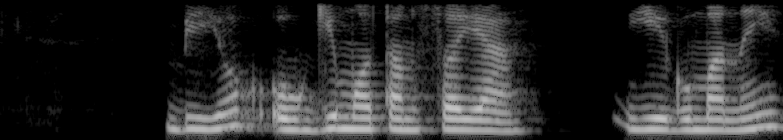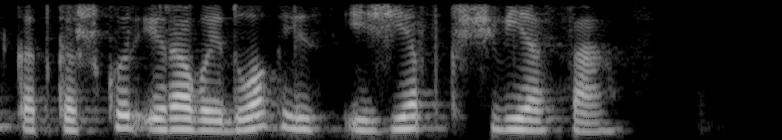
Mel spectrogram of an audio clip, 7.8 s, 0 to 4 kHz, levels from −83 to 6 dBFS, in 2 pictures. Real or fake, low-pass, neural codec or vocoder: real; 3.6 kHz; none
